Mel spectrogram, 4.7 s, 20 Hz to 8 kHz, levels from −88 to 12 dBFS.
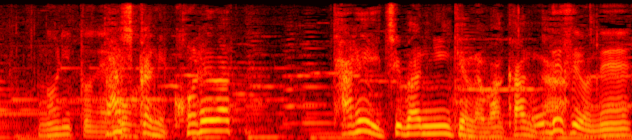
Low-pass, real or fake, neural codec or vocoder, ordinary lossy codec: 7.2 kHz; real; none; none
